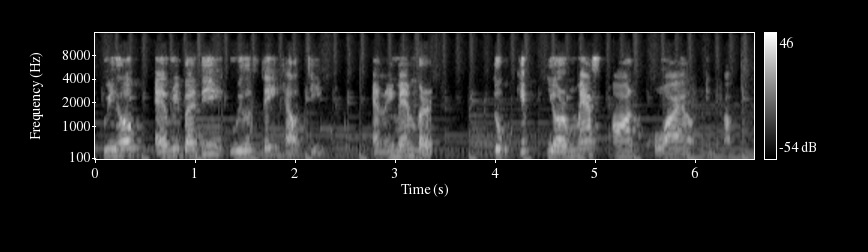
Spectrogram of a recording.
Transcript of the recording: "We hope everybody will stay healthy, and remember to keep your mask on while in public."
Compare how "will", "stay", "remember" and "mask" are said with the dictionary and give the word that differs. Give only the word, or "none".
mask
